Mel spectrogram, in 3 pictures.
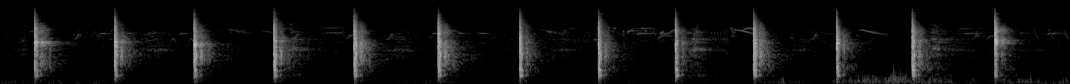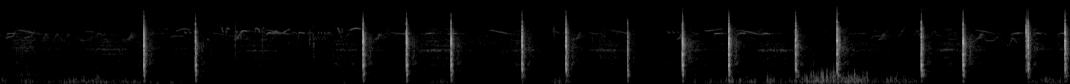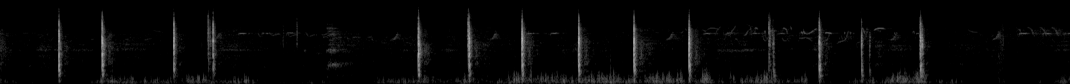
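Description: A long-handled hammer driving plastic felling wedges into the cut of a large tree: about a dozen heavy, evenly spaced blows for the first ten seconds, then quicker, lighter taps about two a second with short pauses.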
